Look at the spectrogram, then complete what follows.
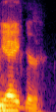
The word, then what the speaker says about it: Jaeger: I'd love to have some Jaeger. This is Jaeger. This ain't Jagger.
